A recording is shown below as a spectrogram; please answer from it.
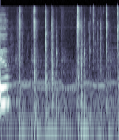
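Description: Typing on a computer keyboard: several separate key clicks at an uneven pace.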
